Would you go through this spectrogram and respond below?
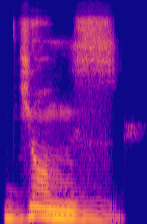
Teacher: Why do we produce the sound Z instead of S? Because of the vibration. John finishes in a voice sound.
